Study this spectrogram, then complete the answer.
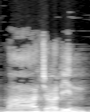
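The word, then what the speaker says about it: margarine: 고소하며 맛은 어찌 좋은이 마가린 영어로는 마 마저린 이렇게 또 발음을 해요 아 그런데 그 마가리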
